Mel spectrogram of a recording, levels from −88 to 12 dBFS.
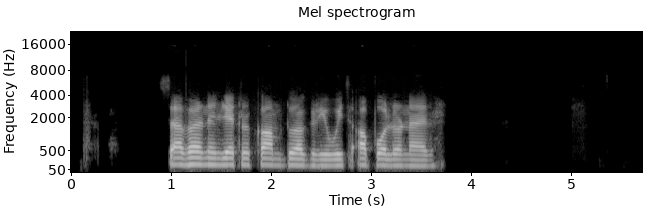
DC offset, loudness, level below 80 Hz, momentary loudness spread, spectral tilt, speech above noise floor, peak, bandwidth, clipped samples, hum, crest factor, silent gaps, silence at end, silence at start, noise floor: under 0.1%; -18 LUFS; -64 dBFS; 7 LU; -8 dB/octave; over 73 dB; -2 dBFS; 6.6 kHz; under 0.1%; none; 18 dB; none; 2.05 s; 1 s; under -90 dBFS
